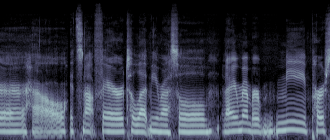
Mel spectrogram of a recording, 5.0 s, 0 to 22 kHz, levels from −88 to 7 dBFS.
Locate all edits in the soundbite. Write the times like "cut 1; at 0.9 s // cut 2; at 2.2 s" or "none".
cut 1; at 1.1 s // cut 2; at 3.3 s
